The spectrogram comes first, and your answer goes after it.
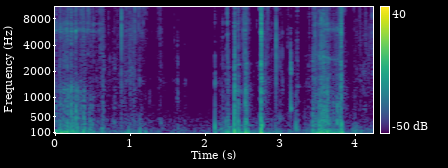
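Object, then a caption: Bar of soap. A metal blade shaves flakes from the corner of a solid, dry white bar of soap held in the hand. Dry, crunchy scraping and tearing sounds come in bursts, with a broadband rasp at the start and sharper, louder crackling strokes in the second half.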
